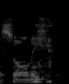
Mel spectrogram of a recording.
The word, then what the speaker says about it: Saul: if you want to call me soy can I call you Brian you can if you want to yeah I mean it's not my name but you can call me it say it's spelled s a u l like uh like Paul but with an S can I call you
